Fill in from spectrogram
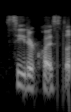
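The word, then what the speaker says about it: Cederquist: I looked it up and it was just Cedarquist. Like, it was very straightforward.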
